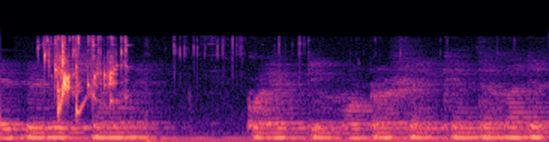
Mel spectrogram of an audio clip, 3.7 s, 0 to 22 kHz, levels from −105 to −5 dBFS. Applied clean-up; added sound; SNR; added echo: none; Liquid; -1 dB; reverberation time 0.6 s.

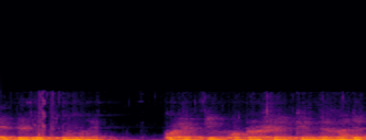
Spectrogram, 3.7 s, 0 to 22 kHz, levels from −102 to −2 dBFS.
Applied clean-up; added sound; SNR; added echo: neural separator model SepFormer DNS4.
